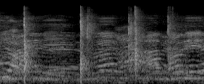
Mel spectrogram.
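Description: A handful of scattered, irregular hand claps over faint voices.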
